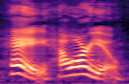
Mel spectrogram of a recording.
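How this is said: The voice is low and resonates in the chest. "one's the chest voice"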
